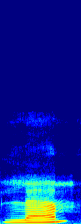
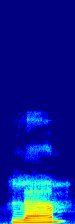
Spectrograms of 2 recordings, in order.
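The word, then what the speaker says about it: ل: Here is lam, lam. It's just like L in English.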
